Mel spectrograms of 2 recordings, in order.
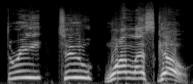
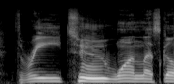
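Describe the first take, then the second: First: High, loud MC shout; full-force high-pitched party countdown; hype DJ countdown. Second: Said in the usual way. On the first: Shown as a demonstration. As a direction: count down to the drop and fire up the crowd. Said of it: "something like that". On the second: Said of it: "the so known".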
